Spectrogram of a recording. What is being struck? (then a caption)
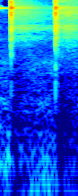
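Screwdriver back end, metal cap. The iron-capped back end of a screwdriver made to be struck is tapped twice, giving two short, bright metallic knocks that die away almost instantly. An iron back end is considered best, compared with hard or soft rubber or plastic ones.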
